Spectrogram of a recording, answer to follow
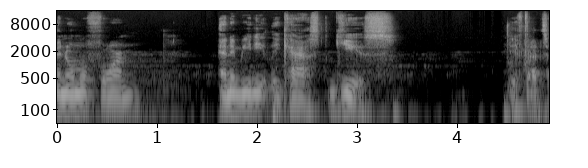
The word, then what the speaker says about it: Geas: I am going to shift back to my normal form and immediately cast Geas, if that's how it's pronounced.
